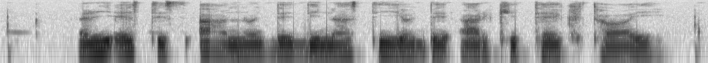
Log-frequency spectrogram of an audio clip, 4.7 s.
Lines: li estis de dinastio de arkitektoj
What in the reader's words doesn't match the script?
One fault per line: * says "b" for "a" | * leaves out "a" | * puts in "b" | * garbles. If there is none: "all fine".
* puts in "ano"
